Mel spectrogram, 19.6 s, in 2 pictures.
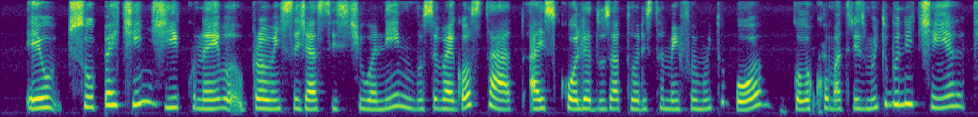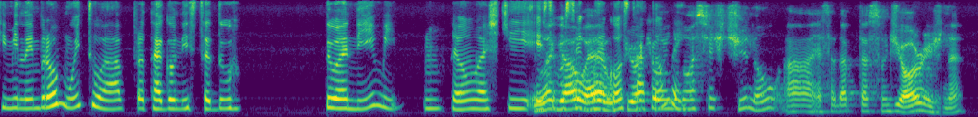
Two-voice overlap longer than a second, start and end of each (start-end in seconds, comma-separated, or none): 15.1-16.7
